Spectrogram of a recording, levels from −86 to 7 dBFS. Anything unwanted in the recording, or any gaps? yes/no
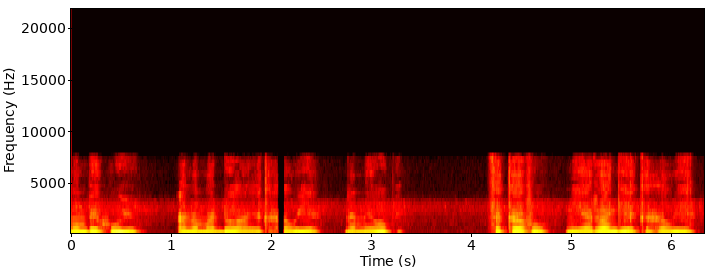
yes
